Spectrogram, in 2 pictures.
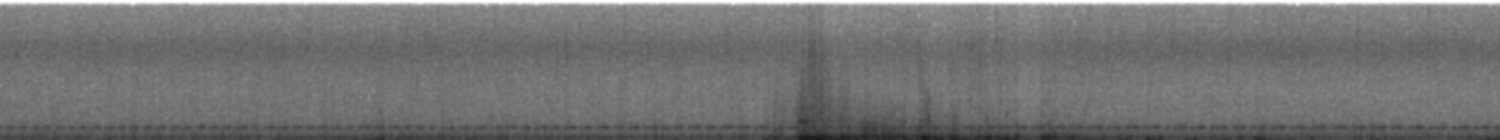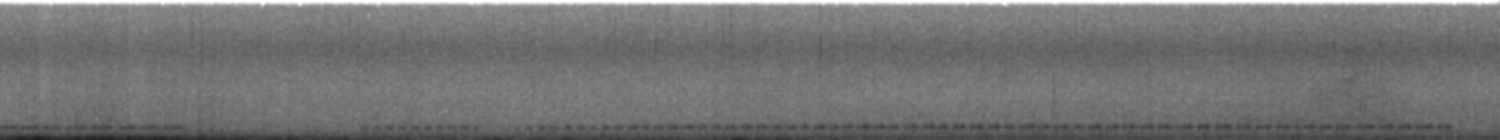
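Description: Steady heavy rain with thunder. A sharp thunderclap about eight seconds in rolls away over a few seconds, and a second, softer rumble comes about fifteen seconds in.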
